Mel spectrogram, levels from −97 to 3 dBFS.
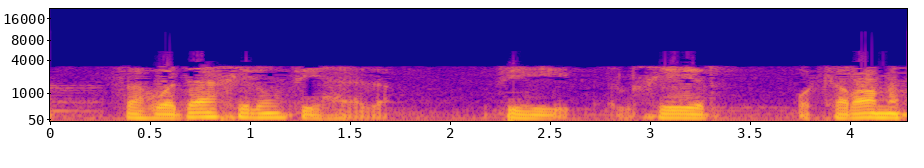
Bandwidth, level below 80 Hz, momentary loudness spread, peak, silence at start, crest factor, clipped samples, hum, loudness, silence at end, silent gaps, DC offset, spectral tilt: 3.3 kHz; -34 dBFS; 16 LU; 0 dBFS; 0 s; 12 dB; under 0.1%; none; -13 LUFS; 0 s; none; 1%; -12 dB/octave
